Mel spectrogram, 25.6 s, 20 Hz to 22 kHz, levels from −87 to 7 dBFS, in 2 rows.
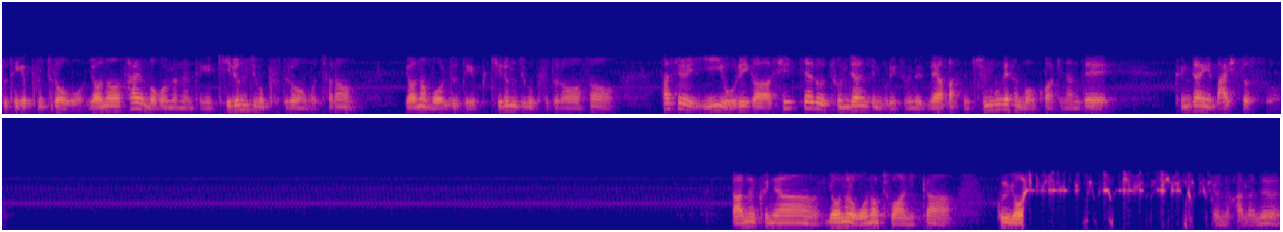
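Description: Speech heard through a narrowband AMR mobile path carries timecode bleed for its whole length: a faint chirping warble flipping between pitches near 1 and 2 kHz, some 35 dB under the speech, with a rhythm matching 23.976-frame code. Unlike a hum or single-tone whistle, it keeps alternating between two pitches and never follows the speech. From 22.99 to 24.91 s a codec payload misread takes over. The octet-aligned AMR stream is being unpacked as bandwidth-efficient, so the speech turns to garbled noise and warble that barely tracks it. Unlike ordinary packet loss, there are no gaps or repeated fragments.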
